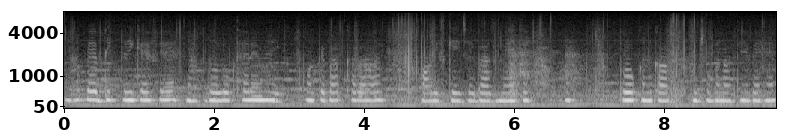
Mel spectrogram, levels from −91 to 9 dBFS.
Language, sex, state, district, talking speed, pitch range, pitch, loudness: Hindi, female, Haryana, Charkhi Dadri, 190 wpm, 235-255 Hz, 245 Hz, -16 LUFS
